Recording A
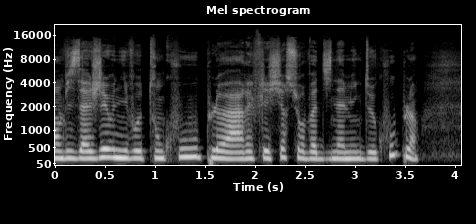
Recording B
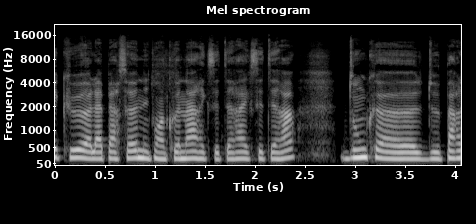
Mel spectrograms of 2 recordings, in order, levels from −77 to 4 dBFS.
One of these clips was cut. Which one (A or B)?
B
